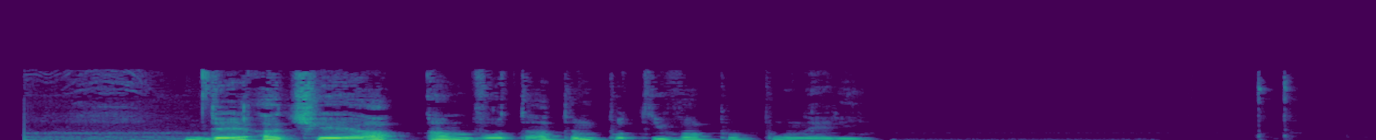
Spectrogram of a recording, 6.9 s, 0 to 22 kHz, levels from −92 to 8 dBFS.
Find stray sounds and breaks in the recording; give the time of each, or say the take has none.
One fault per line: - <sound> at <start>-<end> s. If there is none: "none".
none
